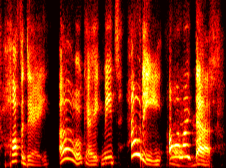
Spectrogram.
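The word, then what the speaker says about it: Hafa Adai: Zenobia said, Haffa-a-daya, pronounced half-a-day.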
